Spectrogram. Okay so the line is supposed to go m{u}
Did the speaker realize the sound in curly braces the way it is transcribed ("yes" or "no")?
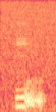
no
